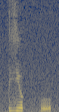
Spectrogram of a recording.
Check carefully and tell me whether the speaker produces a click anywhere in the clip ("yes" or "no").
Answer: no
